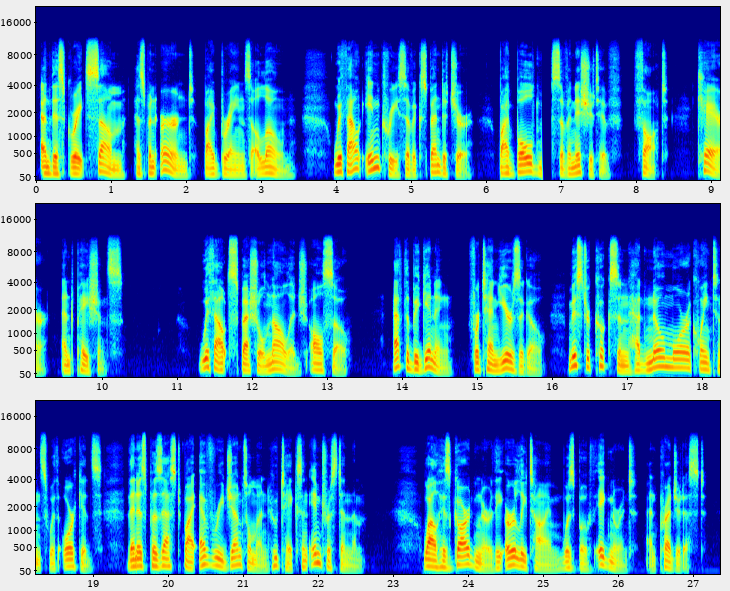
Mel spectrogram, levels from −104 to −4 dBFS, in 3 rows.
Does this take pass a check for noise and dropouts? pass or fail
fail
